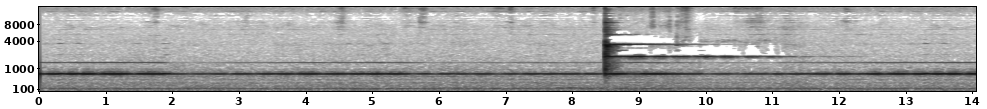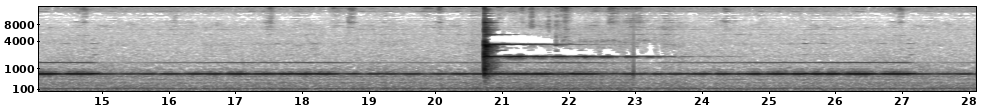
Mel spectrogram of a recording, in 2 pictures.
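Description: Singing bowl ringing with a steady, pulsing tone, struck twice more, about eight seconds in and again about twenty-one seconds in, each strike adding higher ringing overtones that fade away over a few seconds.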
